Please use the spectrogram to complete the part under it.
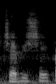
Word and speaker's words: trebuchet: I did pronounce trebuchet right. – You did.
